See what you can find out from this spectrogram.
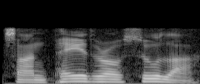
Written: San Pedro Sula

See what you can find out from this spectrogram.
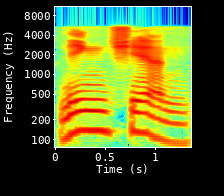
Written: Ninghsien

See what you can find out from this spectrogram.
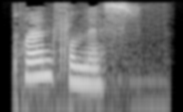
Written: planfulness

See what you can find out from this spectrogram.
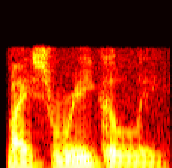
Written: viceregally

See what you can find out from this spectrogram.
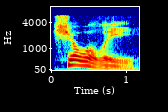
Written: showily

